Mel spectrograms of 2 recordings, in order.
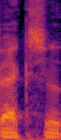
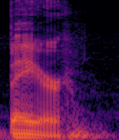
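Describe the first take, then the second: First: It is said with a clear 'x' sound. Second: It is said like 'bear', without an 'x'. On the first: The speaker calls it wrong. "I pronounced it Bexar the first time, and I got corrected right away" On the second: The speaker calls it right. "and it was Bayer"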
